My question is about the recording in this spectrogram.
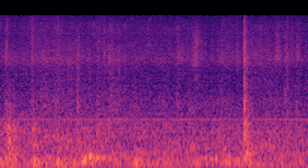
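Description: Lecture-room background noise with a faint steady high tone and one sharp click a little after three seconds in.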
